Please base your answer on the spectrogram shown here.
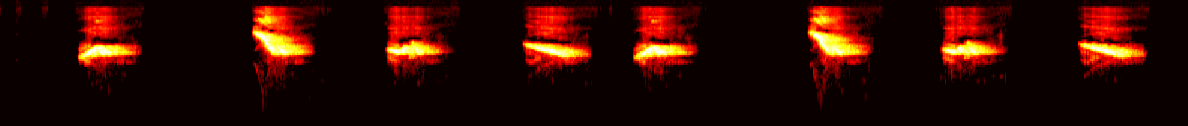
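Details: Red-crested cardinal singing: eight short, clear whistled notes spaced about a second apart, alternating brief slurred phrases with sharper downward-sweeping whistles. The background is silent.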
